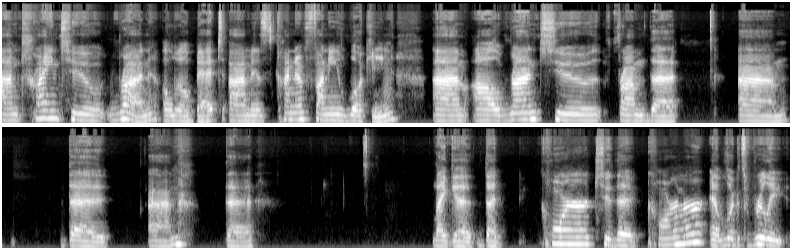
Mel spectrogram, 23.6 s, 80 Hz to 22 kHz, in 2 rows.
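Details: Aphasia after a stroke at age 38 in a woman; when first met she was barely understandable.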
